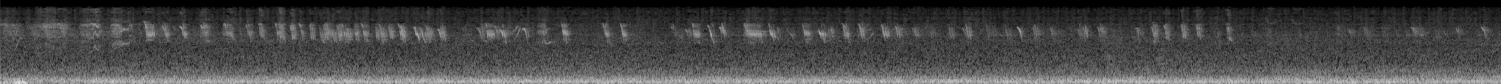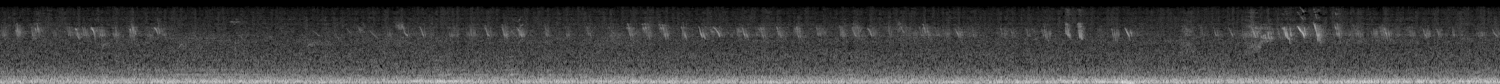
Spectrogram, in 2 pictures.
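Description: Wild birds singing outdoors, quick high chirps and trills, dense in the first half and again near the end, over a steady low rumble.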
